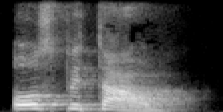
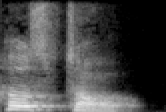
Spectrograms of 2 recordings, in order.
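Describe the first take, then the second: First: Hospital said the Portuguese way, silent h, os-pee-TAL; Hospital with no h sound and stress on the last syllable, tal; Hospital as a Brazilian says it; Portuguese pronunciation. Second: Hospital with a breathy h and stress on the first syllable, HOS-pital; Hospital said the English way, HOS-pi-tl, with a clipped ending; Hospital in English, h sounded; English pronunciation. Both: Shown as a demonstration. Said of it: "você tem que lembrar totalmente em inglês".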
